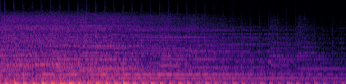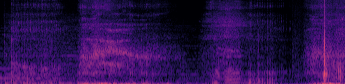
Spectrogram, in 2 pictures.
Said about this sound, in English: Please shut up. For the love of all that is holy, stop snoring.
